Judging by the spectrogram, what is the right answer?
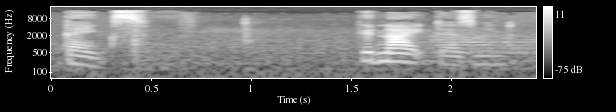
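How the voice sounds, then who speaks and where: A woman's voice: medium pitch, slow pace, a bit bright. An actress playing an earnest, supportive young woman scientist in a video game cutscene. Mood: regretful, subdued. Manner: earnest, reassuring. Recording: noisy ambient background.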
